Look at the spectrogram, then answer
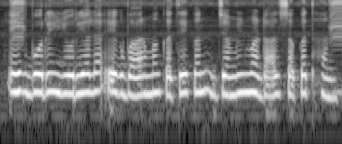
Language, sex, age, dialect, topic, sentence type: Chhattisgarhi, female, 25-30, Western/Budati/Khatahi, agriculture, question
